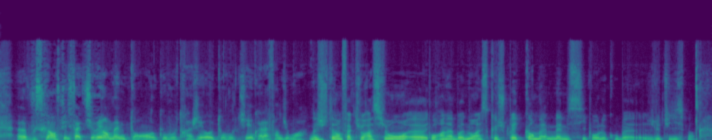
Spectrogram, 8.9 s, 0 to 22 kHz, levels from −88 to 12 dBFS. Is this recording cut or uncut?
cut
